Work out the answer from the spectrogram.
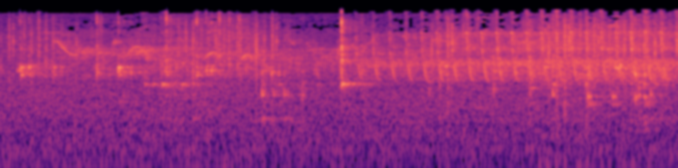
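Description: Forest birds chirping and whistling in short notes, joined about halfway through by a fast, evenly repeated run of short notes.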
